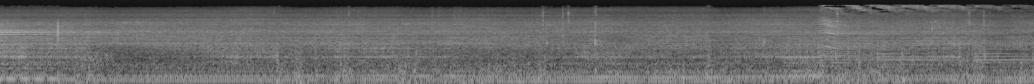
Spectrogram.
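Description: Steady low rumble of wind and road noise while travelling along a road.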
